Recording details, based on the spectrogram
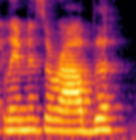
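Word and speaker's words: Les Misérables: Yeah, Les Miserables. If you want to have more of an accurate French pronunciation.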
